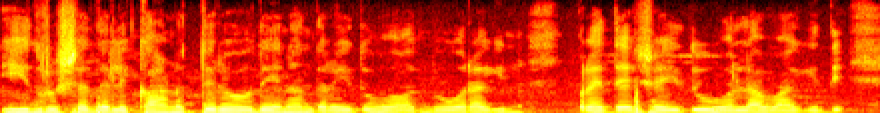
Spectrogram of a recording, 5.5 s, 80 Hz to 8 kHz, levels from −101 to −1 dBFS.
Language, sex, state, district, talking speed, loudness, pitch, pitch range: Kannada, female, Karnataka, Koppal, 85 wpm, -16 LUFS, 185 Hz, 180-185 Hz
